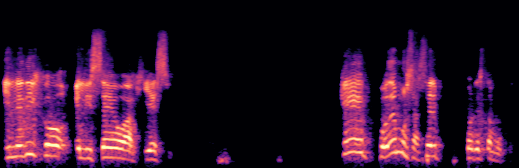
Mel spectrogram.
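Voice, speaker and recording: A man's voice: high voice, lively intonation, slow, a bit bright, husky, rough recording. A male pastor from Mexico preaching a sermon, often asking the congregation "yes or no?" and retelling scenes in quoted voices. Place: church sanctuary.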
